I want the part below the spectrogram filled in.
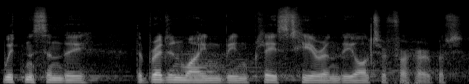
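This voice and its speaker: A man, a priest, leading funeral Mass prayers at the altar in a calm, measured way with conversational asides. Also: deep voice. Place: large church, at the altar. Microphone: far camera, church PA. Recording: long church reverb.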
